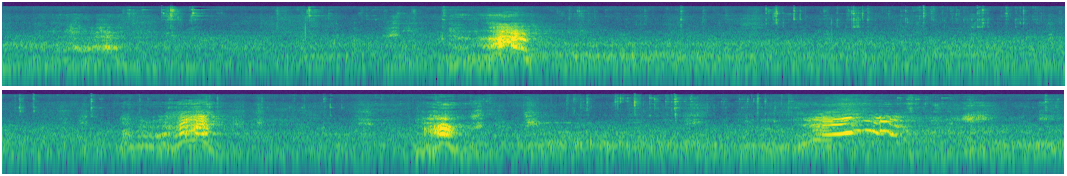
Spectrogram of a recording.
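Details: Hades, a Boxer-Ridgeback mix dog, gives four short, sharp whimpering yelps spaced a few seconds apart, the last one a little wavering, over a quiet background hiss.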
